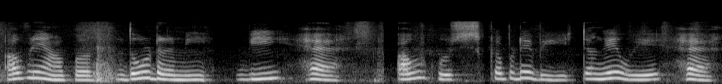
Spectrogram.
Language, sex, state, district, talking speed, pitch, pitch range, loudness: Hindi, female, Uttar Pradesh, Saharanpur, 115 wpm, 230 Hz, 210-255 Hz, -16 LUFS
